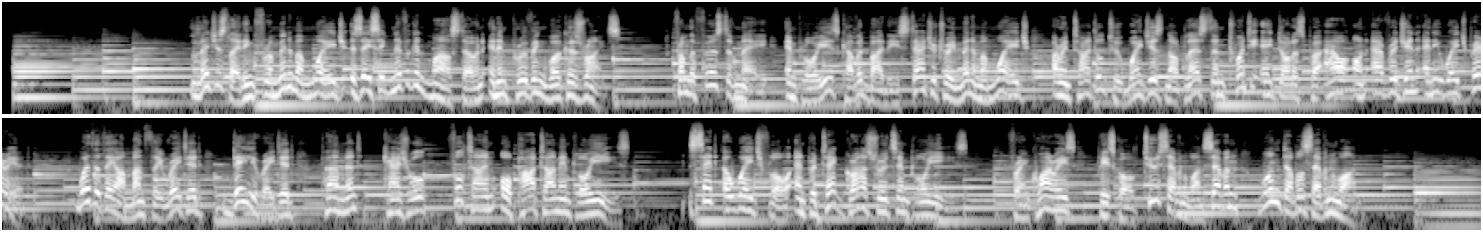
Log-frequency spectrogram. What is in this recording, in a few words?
Radio General Public english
